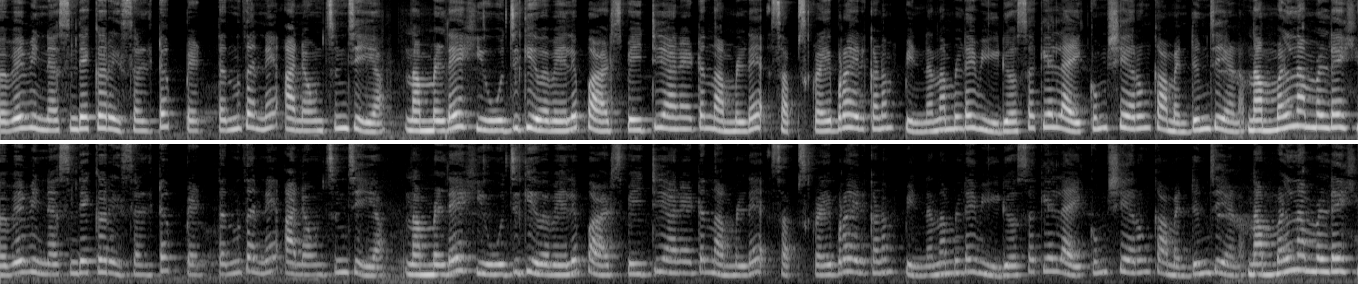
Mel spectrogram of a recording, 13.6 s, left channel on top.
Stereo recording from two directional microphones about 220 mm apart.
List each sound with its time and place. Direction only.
0.0 s a woman's voice: 45° left (ahead or behind)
